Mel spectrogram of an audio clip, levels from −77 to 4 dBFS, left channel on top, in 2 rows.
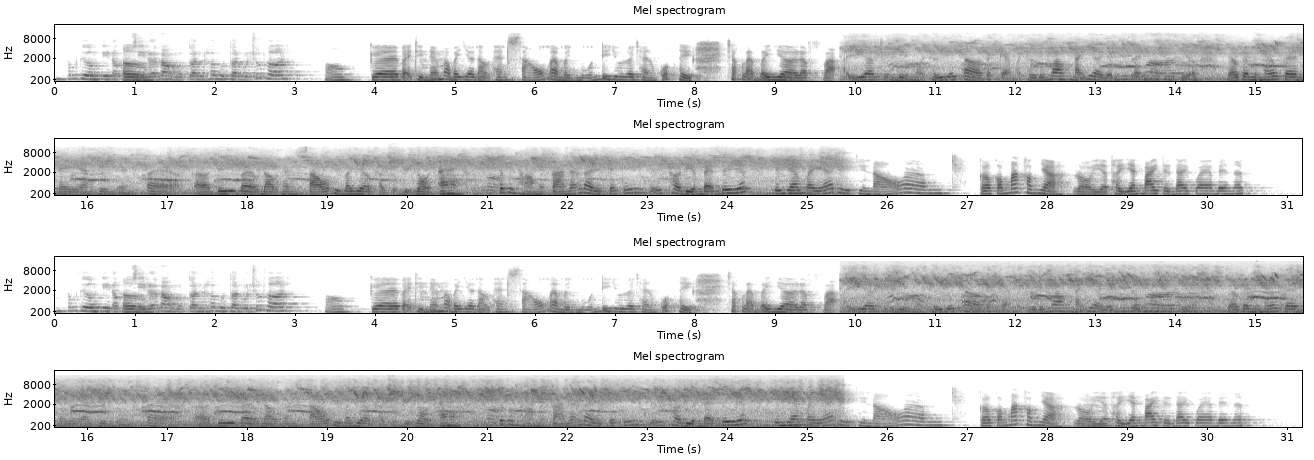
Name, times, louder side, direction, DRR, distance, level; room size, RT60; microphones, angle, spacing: voice 1, 0.0-2.9 4.5-5.0 13.4-14.3 20.8-21.3 24.5-25.1 28.4-29.0, right 1 dB, 5° right, 4 dB, 0.8 m, -33 dB
voice 2, 0.8-1.3 3.4-3.7 3.9-20.9 21.1-30.5, left 3 dB, 20° left, 12 dB, 0.3 m, -29 dB
sound 1, 9.8-25.5, right 6 dB, 30° right, 0.5 m, -28 dB
9.8 x 4.9 x 4.1 m, 0.78 s
head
